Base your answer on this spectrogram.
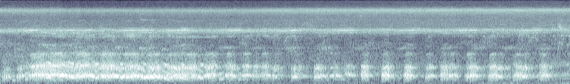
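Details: Mantled howler monkey in Costa Rican forest, calling loudly to communicate and defend territory; a deep, rough roaring drone that breaks into rapid rhythmic grunting pulses in the second half, over a steady high insect whine.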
